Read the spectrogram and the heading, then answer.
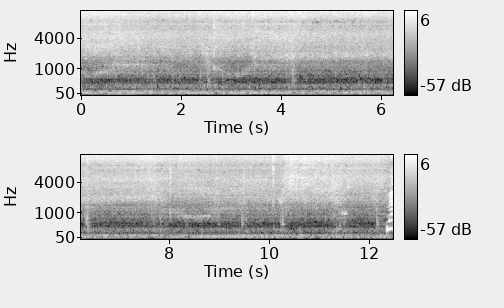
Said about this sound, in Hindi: इसको डालने के बाद अच्छी तरह चला दीजिए, खूब अच्छी तरह चला दीजिए।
